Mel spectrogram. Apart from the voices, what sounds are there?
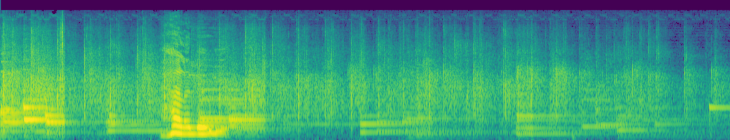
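audience applause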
